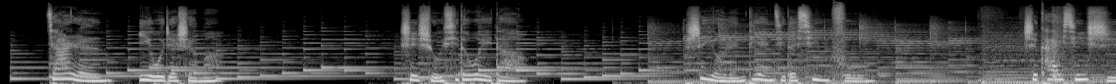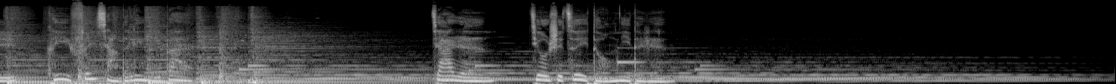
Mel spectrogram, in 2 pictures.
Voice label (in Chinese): 广告 智能家居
